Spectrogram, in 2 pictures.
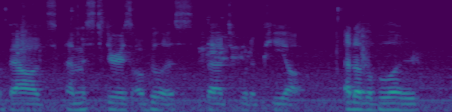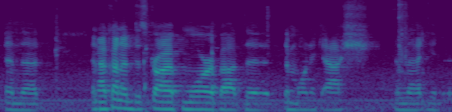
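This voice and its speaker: Even-toned man playing a tabletop game. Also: medium pitch. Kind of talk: casual improvised role-play talk. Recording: clearly noisy room recording.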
